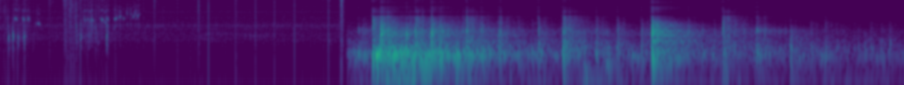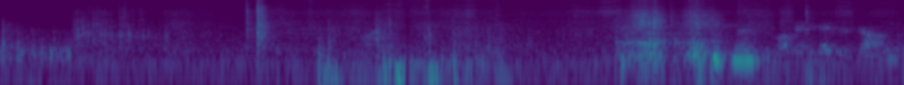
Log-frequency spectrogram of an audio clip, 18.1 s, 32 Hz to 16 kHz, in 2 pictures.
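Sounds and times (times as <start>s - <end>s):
balls rolling: 3.4s - 13.0s
plastic balls clattering: 3.5s - 11.8s.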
